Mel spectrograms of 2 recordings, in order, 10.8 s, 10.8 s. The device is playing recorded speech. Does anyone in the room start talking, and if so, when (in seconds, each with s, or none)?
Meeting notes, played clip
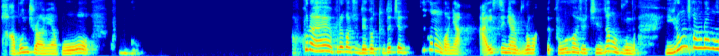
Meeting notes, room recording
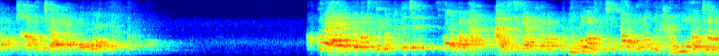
8.5 s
